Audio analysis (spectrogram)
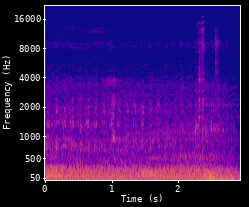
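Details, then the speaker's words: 1968 Nomad with side pipes at idle: a deep, loud rumble with a slightly uneven beat, the one-side miss hard to pick out. The miss is felt on light throttle from a start and clears at wide-open throttle. Cause unknown; compression test planned. "you can feel it when you're driving when you start off if you just put the gas down a little bit you can hear it feel a little bit of a Miss"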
